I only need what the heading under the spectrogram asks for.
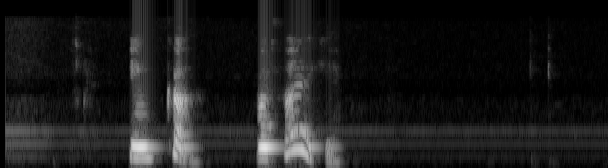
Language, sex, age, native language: Icelandic, female, 50-59, Icelandic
